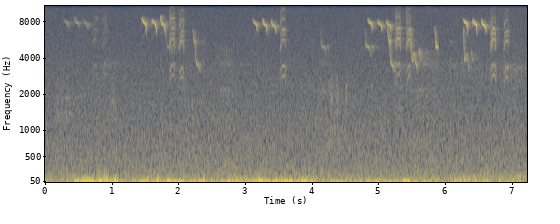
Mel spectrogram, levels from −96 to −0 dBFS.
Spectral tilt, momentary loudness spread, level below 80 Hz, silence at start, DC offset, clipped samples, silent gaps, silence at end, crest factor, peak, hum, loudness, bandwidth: -2.5 dB/octave; 11 LU; -18 dBFS; 0 s; 0.4%; under 0.1%; none; 0 s; 14 dB; -2 dBFS; none; -20 LUFS; 11 kHz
